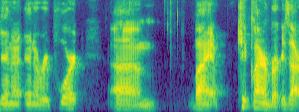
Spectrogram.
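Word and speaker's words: Klarenberg: I'm all over the place these days, but yes, I did come up in a report by Kit Carenberg. I said Kit Carenberg. Sorry, Kit Clarenberg.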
